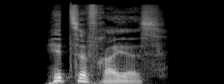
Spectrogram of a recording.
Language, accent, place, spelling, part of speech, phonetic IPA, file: German, Germany, Berlin, hitzefreies, adjective, [ˈhɪt͡səˌfʁaɪ̯əs], De-hitzefreies.ogg
- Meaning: strong/mixed nominative/accusative neuter singular of hitzefrei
